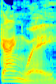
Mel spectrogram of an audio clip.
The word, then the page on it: gangway: British English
